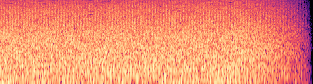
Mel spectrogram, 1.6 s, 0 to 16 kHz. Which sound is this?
outdoorlawnmachine1-sfxr
videogame, chip, game, lo-fi, arcade, video-game, chippy, retro, sfxr, 8bit, vgm, 8-bit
